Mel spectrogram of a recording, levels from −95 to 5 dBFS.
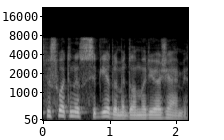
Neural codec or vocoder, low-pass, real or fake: none; 7.2 kHz; real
